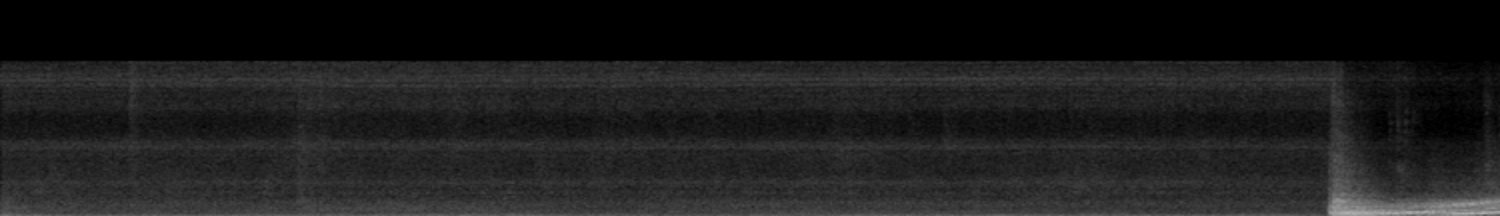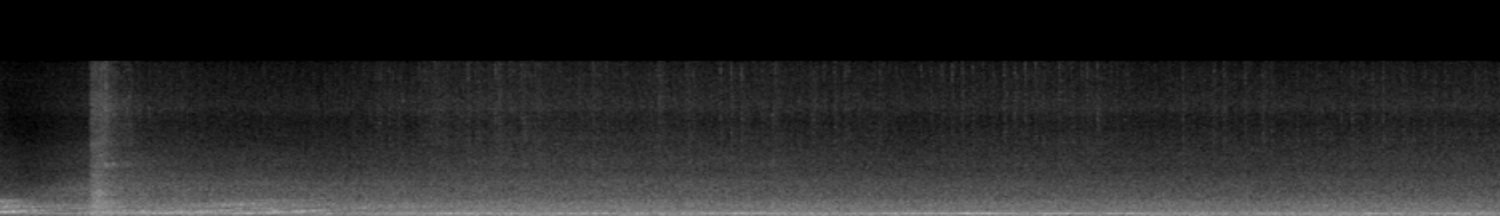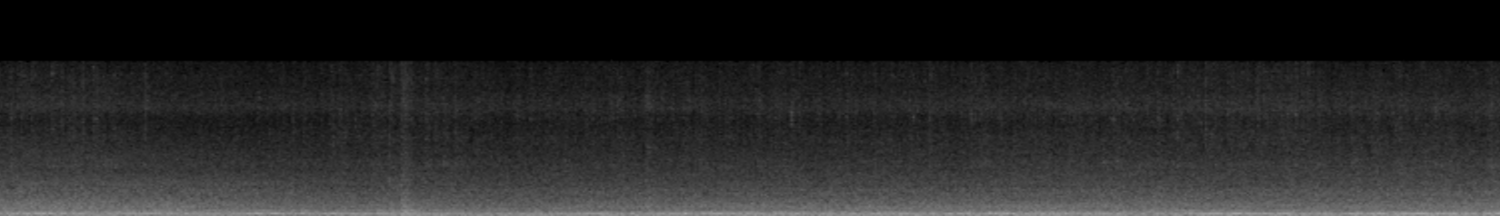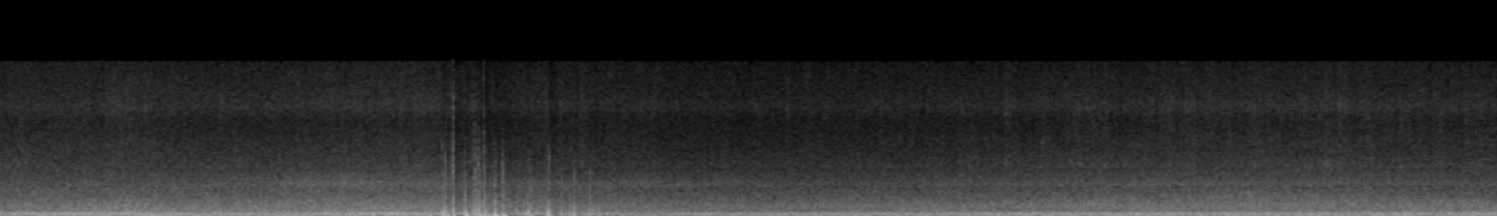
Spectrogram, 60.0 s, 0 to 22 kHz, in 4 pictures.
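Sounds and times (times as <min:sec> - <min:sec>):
dryer blower rushing air: 0:13.2 - 0:59.9
blower motor hum: 0:13.3 - 0:59.9.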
